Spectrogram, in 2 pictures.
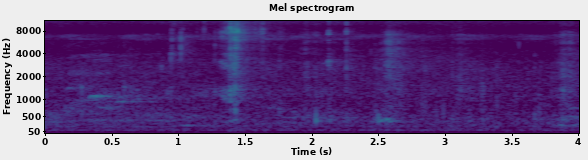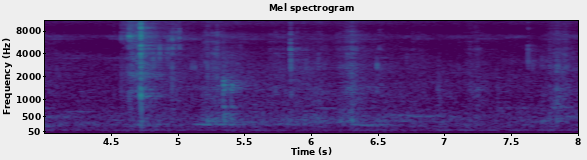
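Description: Faint close-up eating sounds: a person chewing a mouthful of rice and curry, with wet mouth smacks and a few sharp clicks, the sharpest about four and a half seconds in.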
